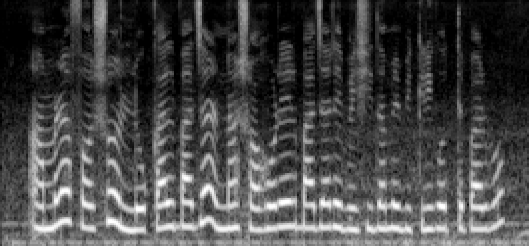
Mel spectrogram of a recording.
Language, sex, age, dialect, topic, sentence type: Bengali, female, 31-35, Rajbangshi, agriculture, question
